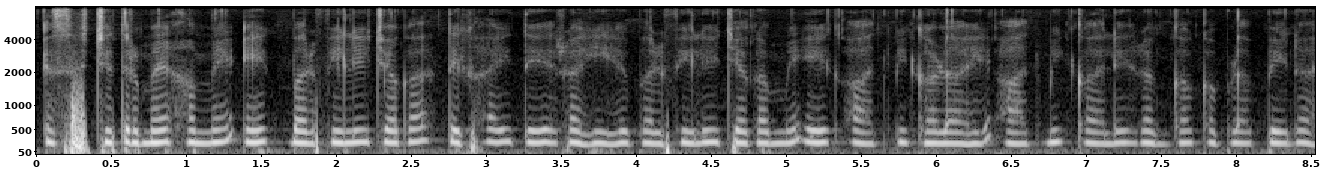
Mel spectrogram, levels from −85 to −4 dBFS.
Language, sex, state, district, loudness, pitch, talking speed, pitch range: Hindi, female, Madhya Pradesh, Bhopal, -21 LUFS, 235 Hz, 175 wpm, 230-245 Hz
